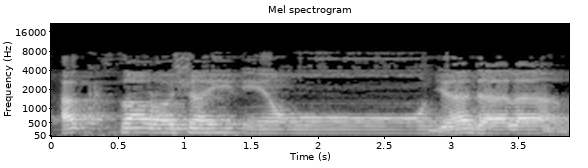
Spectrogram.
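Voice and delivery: aktsara chanted with a dark, heavy o ending; wrong aktsara. Shown as a demonstration. Teacher shows the mistaken heavy aktsara. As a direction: recite aktsara with a thick aktsaro. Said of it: "Jangan dibaca".

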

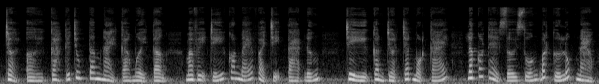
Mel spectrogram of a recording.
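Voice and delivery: ordinary delivery

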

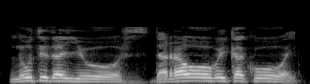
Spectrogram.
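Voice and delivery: slow booming amazed giant; gentle giant voice. Acted. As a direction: marvel slowly like a big giant. Giant marvels at the boy.

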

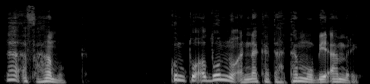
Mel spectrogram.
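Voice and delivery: high, wounded puzzlement; hurt, confused wife. A narrator's reading.

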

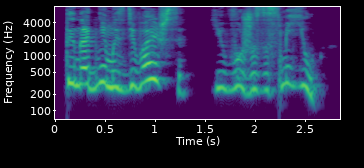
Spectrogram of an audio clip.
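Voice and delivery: high, loud outraged protest; indignant wail. Acted. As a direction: wail it in disbelief. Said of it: "взвыла Кася".

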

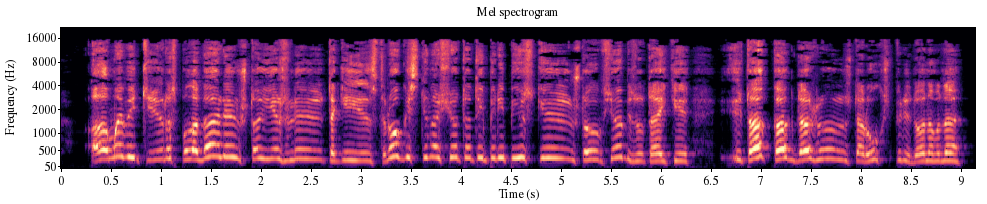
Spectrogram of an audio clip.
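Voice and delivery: bow and scrape to the master; humble clerk. A narrator's reading. Clerk's voice in story.

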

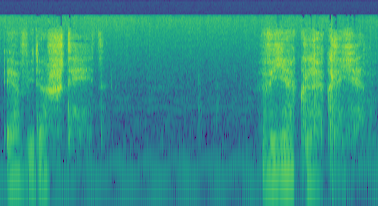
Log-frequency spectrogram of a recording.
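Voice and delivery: whispered, barely breathing; hushed whisper. Acted. Pupil whispering in hushed joy as the bell stays silent. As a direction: whisper the joy as if afraid to break it.

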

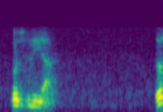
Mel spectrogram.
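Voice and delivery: low, slow, hushed mock order; sarcastic hush in a low voice. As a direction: drop right down, drawn-out and quiet. Mock order to stay silent.

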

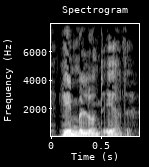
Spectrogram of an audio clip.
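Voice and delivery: loud, high shout of joy; jubilant cry. Acted. Larigny exulting to the listeners, loud joyful cry. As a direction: cry out in triumph. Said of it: "jauchzt Larigny auf vor Freude".

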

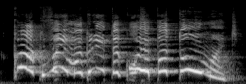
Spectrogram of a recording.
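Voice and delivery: very high, outraged shriek; indignant cry. A narrator's reading. Young cat answers an accusation of running away, high indignant cry. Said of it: "вскрикнула она".

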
